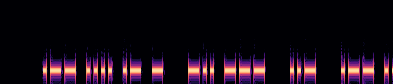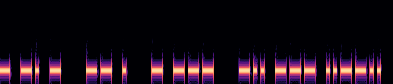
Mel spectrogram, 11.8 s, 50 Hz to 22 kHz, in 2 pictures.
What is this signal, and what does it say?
Morse code, heard as a keyed tone, about 22 wpm, 700 Hz. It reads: WHAT DO U WANT ME TO DO?
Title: Sentences from Top 200 Words and Abbreviations 22wpm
